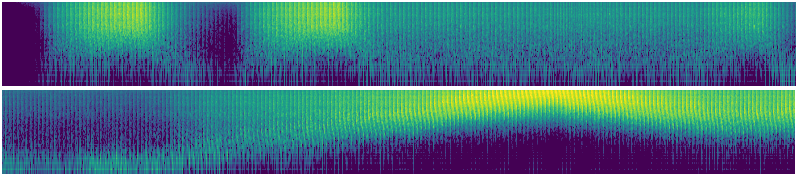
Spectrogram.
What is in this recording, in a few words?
EMS Logik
